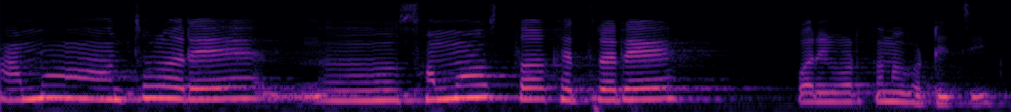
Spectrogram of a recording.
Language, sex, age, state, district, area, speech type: Odia, female, 30-45, Odisha, Jajpur, rural, spontaneous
